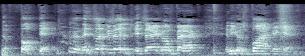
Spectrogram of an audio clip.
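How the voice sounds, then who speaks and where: A man with a slightly high, very animated voice riffs through improvised comedy banter. He rambles, jokes and swears freely as a co-host. The recording is roomy and echoey with faint noise behind him. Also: normal speed. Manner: rambling, profane, joking.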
